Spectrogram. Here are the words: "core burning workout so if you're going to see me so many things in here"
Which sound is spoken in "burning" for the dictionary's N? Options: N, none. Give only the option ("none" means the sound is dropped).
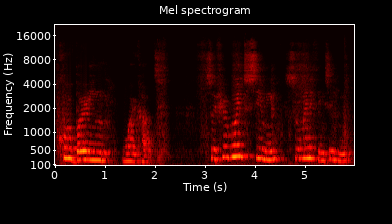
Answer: none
